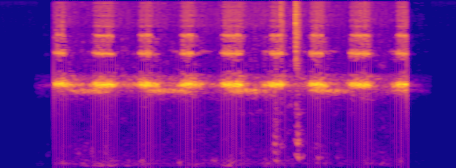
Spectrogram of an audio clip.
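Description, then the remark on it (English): A cricket chirps loudly, a shrill, steady trill pulsing in about eight quick bursts over a few seconds before stopping abruptly. No one speaks. “Kill that cricket fucking nugget.”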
